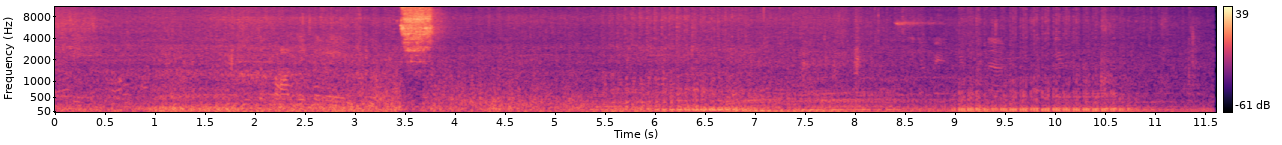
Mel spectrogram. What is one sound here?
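A car engine revs loudly in bursts.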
